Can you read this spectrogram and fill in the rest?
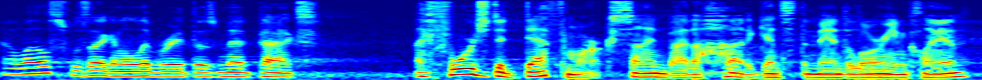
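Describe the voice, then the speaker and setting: A man playing a boastful smooth-talking rogue doctor. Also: on the low side, moderate pace, a little mellow, in a large hall, lightly acted. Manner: boastful, glib, self-satisfied. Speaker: companion character. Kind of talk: video game voice acting.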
